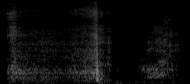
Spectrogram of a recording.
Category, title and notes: Sound effects > Other
Long slice vegetable 5
Indoor, Vegetable, Cut, Cook, Chef, Slice, Kitchen, Knife, Cooking, Chief, Home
